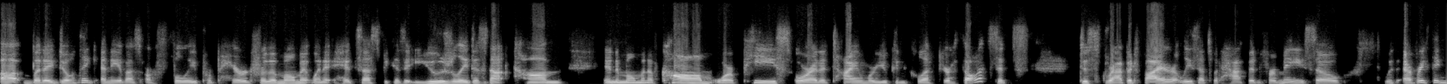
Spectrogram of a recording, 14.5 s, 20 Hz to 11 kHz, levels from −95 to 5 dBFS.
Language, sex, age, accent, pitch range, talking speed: English, female, 30-49, American, 155-205 Hz, 230 wpm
